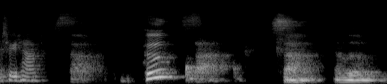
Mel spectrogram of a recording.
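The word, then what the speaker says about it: Sah: Sa. Who? Sa. Sa. Hello. Spell it, darling.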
